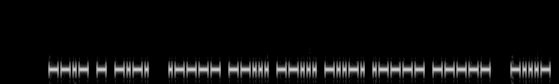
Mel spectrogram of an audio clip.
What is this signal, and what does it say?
Morse code, heard as a keyed tone, about 40 wpm, 700 Hz. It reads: QTC 177/10 <BT>
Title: Worked All Europe DX Contest - QTC Exchange - 40wpm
